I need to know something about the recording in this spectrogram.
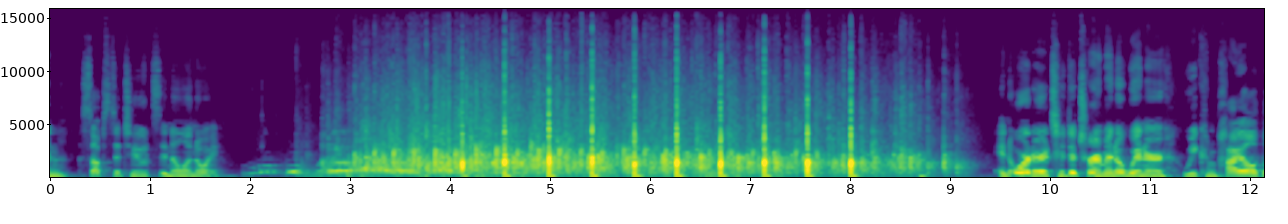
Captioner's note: applause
